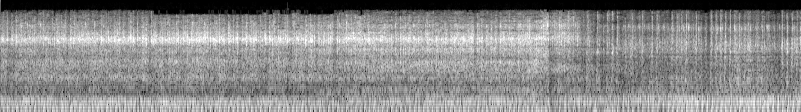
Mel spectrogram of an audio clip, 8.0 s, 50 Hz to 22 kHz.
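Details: Gravely Commercial 12 34" Snow Cannon snowblower, cold start after about a month unused, full choke applied by hand: uneven, lumpy running, beat wandering and nearly dying halfway before catching again; possibly fuel starvation.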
